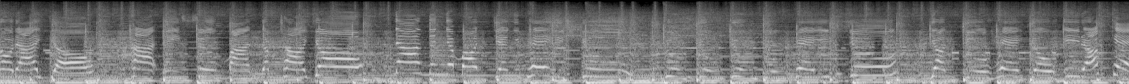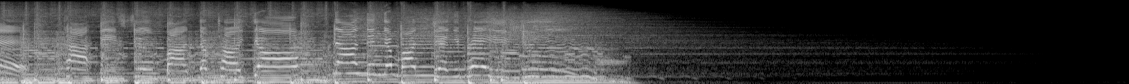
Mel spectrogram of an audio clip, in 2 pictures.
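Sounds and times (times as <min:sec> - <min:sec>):
bass guitar song: 0:00.0 - 0:17.9.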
